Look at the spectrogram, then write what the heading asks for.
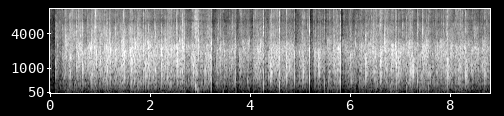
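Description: Loud, sustained audience applause welcoming a guest, a dense wash of many hands clapping at once with no voices standing out, holding steady throughout.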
